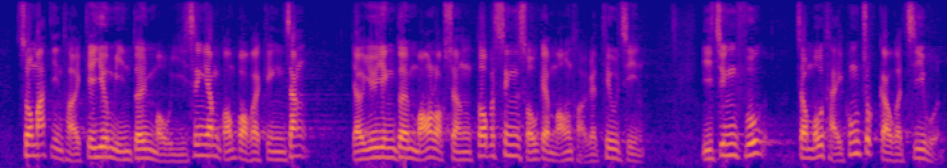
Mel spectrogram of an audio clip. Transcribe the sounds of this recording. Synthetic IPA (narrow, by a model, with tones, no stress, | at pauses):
so˧wmaː˧˥t̪i˨nt̪ʰɔː˨˩jke˧jiː˧wmiː˨˩nt̪ɵ˧ɥmo˨˩wjiː˨˩sɪ˥ŋjɐ˥mkʷɔː˨˥ŋpɔː˧kɛː˧kɪ˧ŋt͡sɐ˥ŋ | jɐ˨wjiː˧wjɪ˧ŋt̪ɵ˧ɥmɔː˨˥ŋlɔː˨k̚sœː˨ŋt̪ɔː˥pɐ˥t̚sɪ˥ŋso˨˥wkɛː˧mɔː˨˧ŋt̪ʰɔ̰˨˩jkɛː˧t̪ʰiː˥wt͡sḭː˧n | jiː˨˩t͡sɪ˧ŋfuː˨˥t͡sɐ˨wmo˨˧wt̪ʰɐ˨˩jkʊ˥ŋt͡sʊ˥kːɐ˧wkɛː˧t͡siː˥wṵː˨˩n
